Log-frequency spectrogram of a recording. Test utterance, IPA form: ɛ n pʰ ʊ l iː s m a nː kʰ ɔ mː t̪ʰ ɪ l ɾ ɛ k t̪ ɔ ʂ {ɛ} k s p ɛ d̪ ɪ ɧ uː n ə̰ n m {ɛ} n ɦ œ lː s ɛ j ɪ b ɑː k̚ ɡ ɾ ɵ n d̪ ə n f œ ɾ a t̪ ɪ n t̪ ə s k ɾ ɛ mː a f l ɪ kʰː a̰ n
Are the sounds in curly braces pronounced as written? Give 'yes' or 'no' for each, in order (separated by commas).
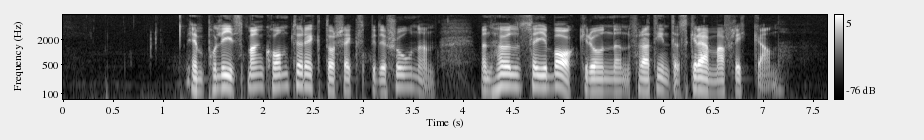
yes, yes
